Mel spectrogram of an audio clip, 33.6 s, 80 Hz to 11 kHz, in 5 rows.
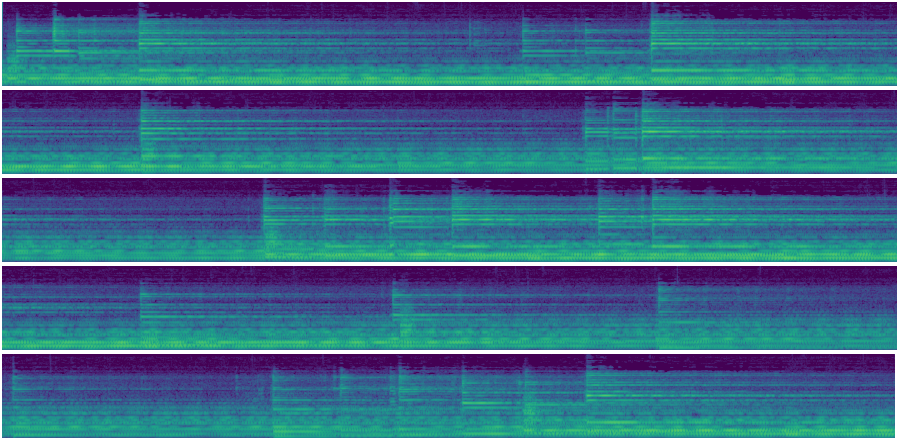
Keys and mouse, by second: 2.0 drag, 2.7-3.2 drag, 6.6 click, 8.4-11.3 drag, 13.3 click, 15.0-16.2 drag, 17.4-22.1 drag, 27.3 click, 27.9 click, 31.3-32.0 middle drag, 32.6-33.5 middle drag.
